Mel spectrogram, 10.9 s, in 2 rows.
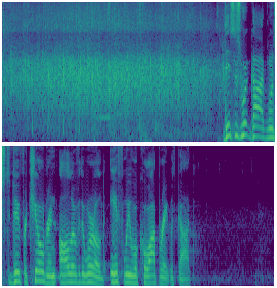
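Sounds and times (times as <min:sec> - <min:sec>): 
audience applause: 0:00.0 - 0:05.0
speech: 0:04.4 - 0:09.4.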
